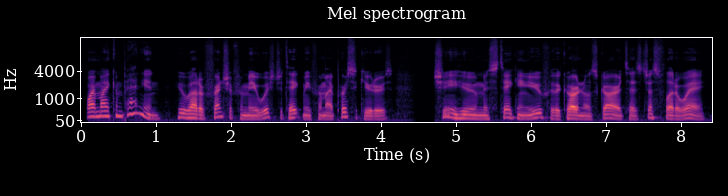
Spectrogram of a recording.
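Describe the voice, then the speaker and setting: A man's voice: mid-range voice, lively intonation, normal speed, fairly bright tone, smooth, no echo, lightly acted. A man voicing a dying young woman who pleads in breathless, frightened bursts. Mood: tender.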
